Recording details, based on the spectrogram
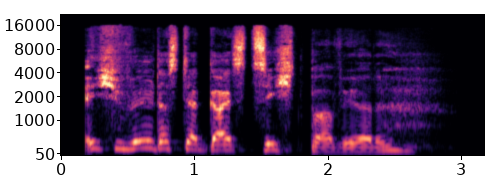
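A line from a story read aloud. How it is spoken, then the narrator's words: Groaning. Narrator (German): stöhnte Heinrich Lippenknabe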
